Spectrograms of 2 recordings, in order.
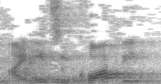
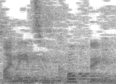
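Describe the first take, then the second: First: Higher, put-on American accent, "coffee" as "cwaffee". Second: Said in the usual way. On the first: Shown as a demonstration. Brit trying American phrases for live chat, American accent. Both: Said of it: "my best American accent".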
